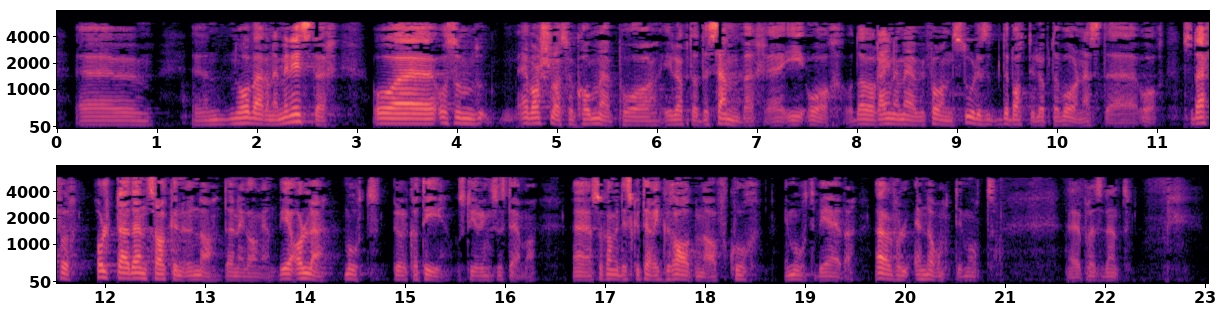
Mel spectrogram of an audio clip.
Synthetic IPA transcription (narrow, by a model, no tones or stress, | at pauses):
noːʋæːɾənəmɪnɪst̪əɾ | ʔɔɔsɔmɛʋɑʂɭɑːɡskɑlkʰɔmːəpʰɔɪløːpət̪ɑʋd̪ɛsɛmbəɾɪʔoːɾɔd̪ɑɾæŋnəmɛʋɪfoːɾɛnst̪uːɾd̪ɛbɑt̪ːɪløːpət̪ɑːʋoːɾənɛst̪ə̰o̰ːɾ | sɔd̪æɾfɔɾhɔlt̪̚d̪æɪd̪ɛnsɑːkənʉnːɑd̪̥ɛnːəɡɑŋːə̰nʋɪæɾɑlːəmuːt̪b̥ʏɾʊkʁɑt̪ʰiːɔst̪yːɾɪŋsʏst̪ḛːmə | sɔkʰɑnʋɪd̪ɪskʉt̪ʰeːɾəɡɾɑːd̪n̩ɑʋkʰʊɾ | ɪmuːt̪ʰʋɪæd̪ɛ̰ | æɾʋɑlfɑlɛnɔɾmt̪ɪmuːt̪ | pʰɾɛsɪd̪ɛnt̪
